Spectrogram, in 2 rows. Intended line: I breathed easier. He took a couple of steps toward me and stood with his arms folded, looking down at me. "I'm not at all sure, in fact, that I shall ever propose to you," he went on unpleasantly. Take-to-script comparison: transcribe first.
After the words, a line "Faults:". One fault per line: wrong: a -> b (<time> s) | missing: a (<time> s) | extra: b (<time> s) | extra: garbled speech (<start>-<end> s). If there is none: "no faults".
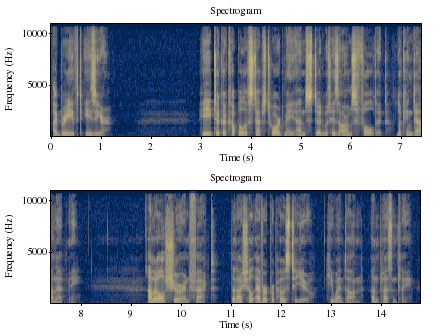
I breathed easier. He took a couple of steps toward me and stood with his arms folded, looking down at me. "I'm at all sure, in fact, that I shall ever propose to you," he went on unpleasantly.
Faults:
missing: not (9.5 s)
